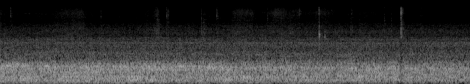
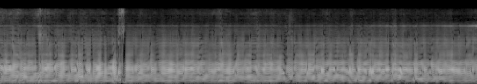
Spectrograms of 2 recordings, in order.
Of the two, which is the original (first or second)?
first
